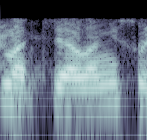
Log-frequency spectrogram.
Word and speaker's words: Matyabaniso: It's Matiawaniso Nyirenda.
